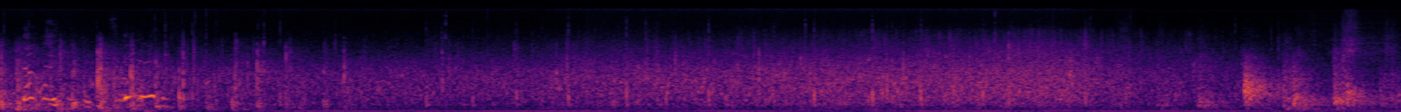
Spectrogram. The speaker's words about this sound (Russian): Ой, дождик. Ой, надо же, а я зонтик забыла.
